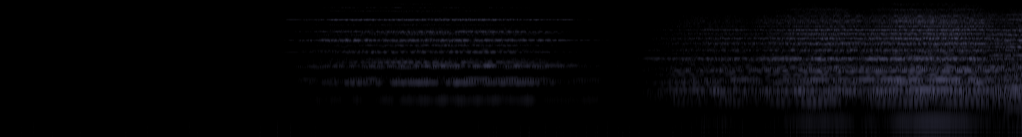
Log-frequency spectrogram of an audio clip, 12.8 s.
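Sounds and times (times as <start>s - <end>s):
orchestral etude: 3.6s - 12.7s.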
